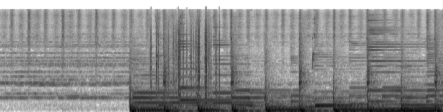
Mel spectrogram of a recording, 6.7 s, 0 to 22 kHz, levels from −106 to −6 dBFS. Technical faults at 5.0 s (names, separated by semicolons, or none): none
